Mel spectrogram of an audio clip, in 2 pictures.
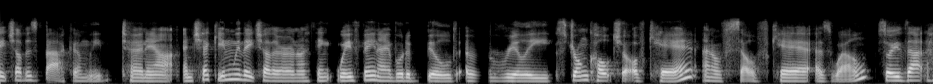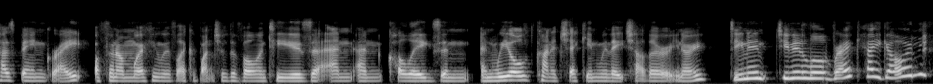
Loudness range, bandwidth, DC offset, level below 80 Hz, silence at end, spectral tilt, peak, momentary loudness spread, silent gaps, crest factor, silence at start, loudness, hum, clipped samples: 2 LU; 9 kHz; under 0.1%; -64 dBFS; 0.05 s; -5.5 dB/octave; -2 dBFS; 7 LU; none; 16 dB; 0 s; -17 LUFS; none; under 0.1%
